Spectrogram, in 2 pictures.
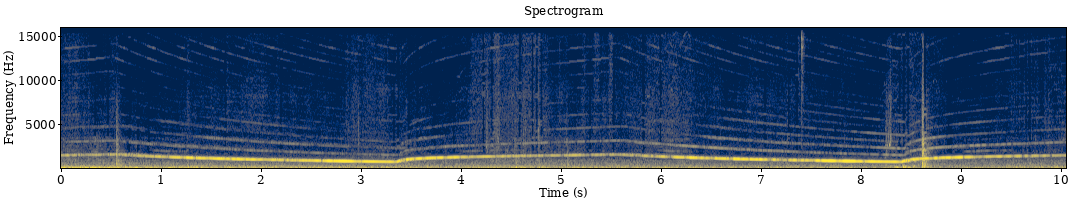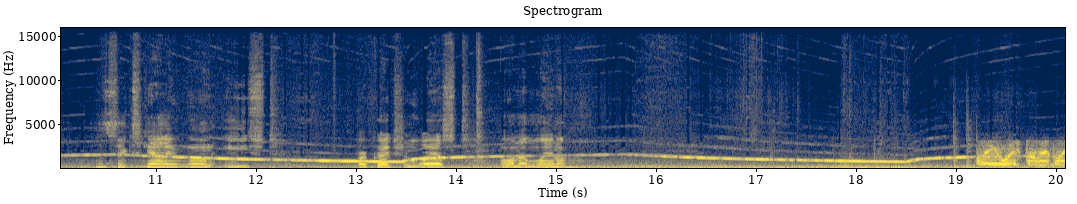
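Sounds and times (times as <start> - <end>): police siren wailing: 0.0 - 20.0
road and engine noise: 0.0 - 20.0.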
